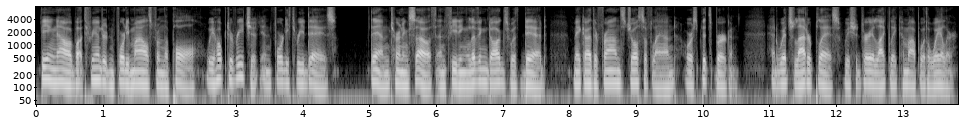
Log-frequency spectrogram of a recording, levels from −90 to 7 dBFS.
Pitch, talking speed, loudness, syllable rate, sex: 115 Hz, 210 wpm, -18 LUFS, 5.5 syllables/s, male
